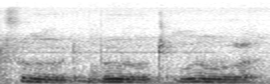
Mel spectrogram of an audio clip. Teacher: this is the pure you and it has there's no diphthong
